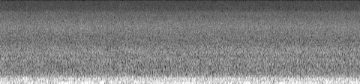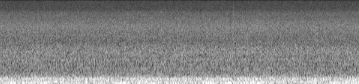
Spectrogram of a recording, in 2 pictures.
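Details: Steady low rumble of distant traffic or engines fills the air outdoors, with no other distinct sounds.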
